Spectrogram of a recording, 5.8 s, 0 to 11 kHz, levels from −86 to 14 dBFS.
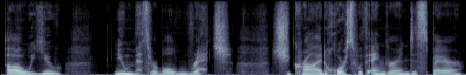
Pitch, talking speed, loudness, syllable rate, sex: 220 Hz, 115 wpm, -18 LUFS, 4.0 syllables/s, female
